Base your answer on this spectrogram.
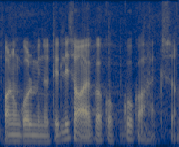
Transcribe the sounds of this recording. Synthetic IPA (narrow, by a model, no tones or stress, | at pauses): pɑlunko̞lmːinut̪ːˑit̪lisɑ̰ɑ̰eɡ̥ɑko̞kːukɑ̰ɦeksɑ̰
